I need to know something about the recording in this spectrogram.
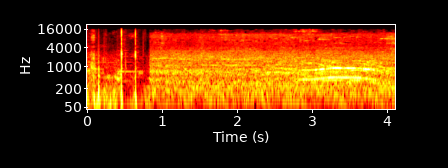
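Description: Amusement-arcade din from crane-game machines: a steady wash of machine noise, with a few sharp clicks in the first second and a short electronic tone that rises and falls about three seconds in.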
